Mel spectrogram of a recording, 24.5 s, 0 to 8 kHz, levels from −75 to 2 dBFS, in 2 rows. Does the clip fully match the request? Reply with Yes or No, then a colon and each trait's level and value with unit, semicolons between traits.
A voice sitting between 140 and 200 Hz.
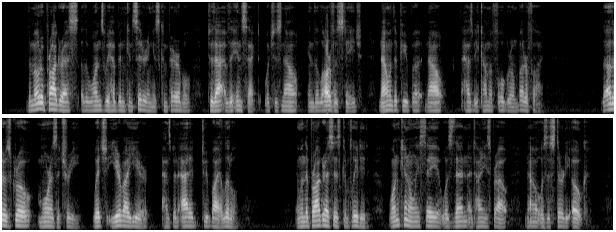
No: low, 115 Hz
